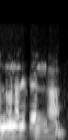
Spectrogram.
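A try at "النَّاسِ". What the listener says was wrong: নুন আলি যাব না হয় না তো। নুন আলি যাব না, টান দিতে হবে তো। নুন আলিফ জবর না।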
